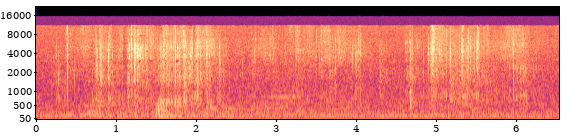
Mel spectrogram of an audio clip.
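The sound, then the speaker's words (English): Small pieces of paper with scriptures written on them being shuffled and rustled, with scattered soft crinkles and papery taps coming in uneven bursts over a quiet background. “y'all should see these little pieces of paper I got.”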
